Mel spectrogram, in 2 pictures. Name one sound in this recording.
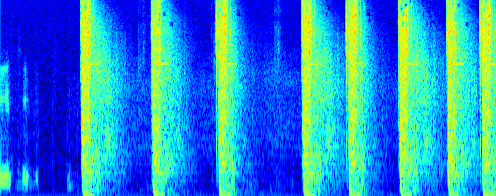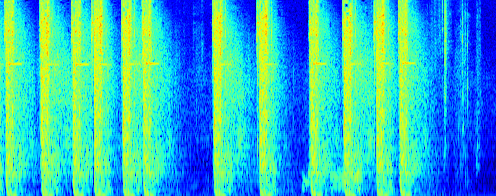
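A rifle fires a rapid series of sharp shots.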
